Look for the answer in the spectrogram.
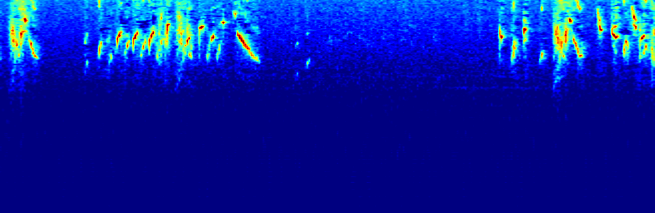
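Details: European goldfinch singing near Souk Ahras, Algeria, in the Chaayba song style: quick bursts of tinkling, twittering high notes and short buzzy slurs, pausing for over two seconds before a fresh burst.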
